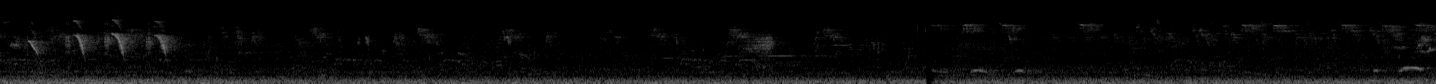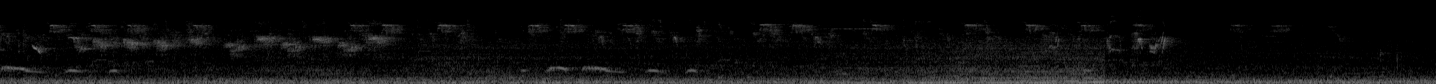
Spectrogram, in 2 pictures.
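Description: Several small birds chirping and twittering in quick repeated calls, over a steady low rumble.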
